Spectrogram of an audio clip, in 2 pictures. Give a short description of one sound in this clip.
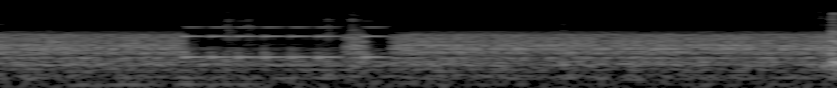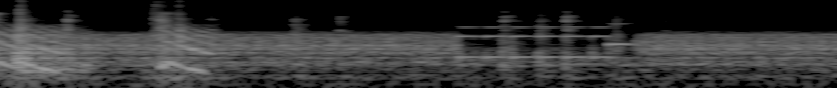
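A retro game refuelling tone beeps in short bursts.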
